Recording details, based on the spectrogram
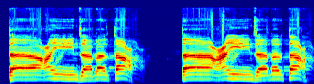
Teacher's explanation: تا، تا کے اوپر زبر ہے، نقطوں والی تا ہے، اس کو باریک پڑھیں گے۔ اس کے بعد عین، گلے کے درمیان سے زور لگا کر عین کو پڑھیں گے، عین کو نکالیں گے، ادا کریں گے۔ · گلے کے درمیان سے زور لگا کر عین کو پڑھیں گے، عین کو نکالیں گے، ادا کریں گے۔ عین کے اوپر جو یہ نشان ہے اس کو جزم کہتے ہیں۔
